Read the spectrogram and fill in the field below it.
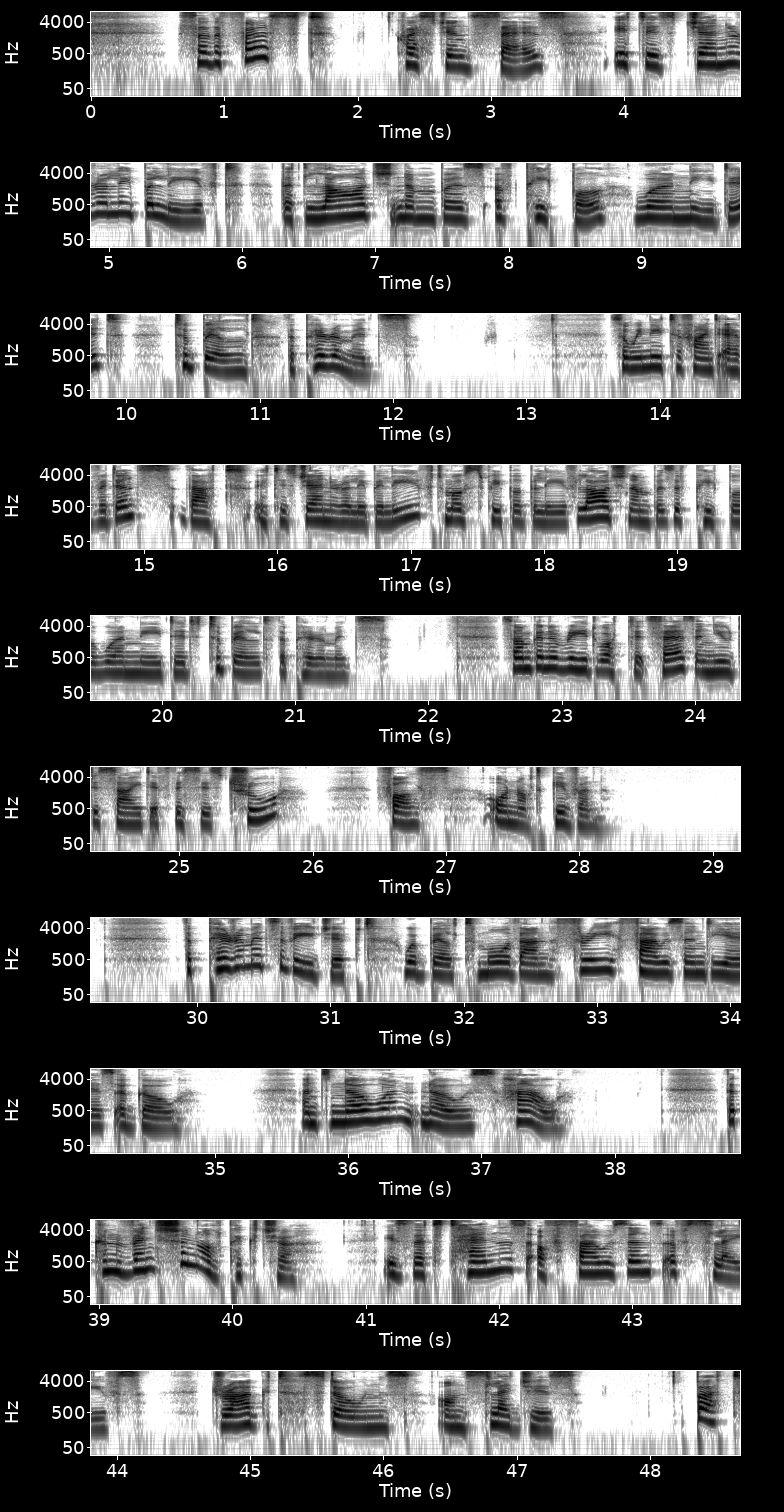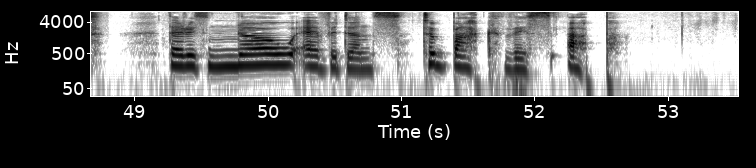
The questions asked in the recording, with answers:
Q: it is generally believed that large numbers of people were needed to build the pyramids.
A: So the answer is true.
